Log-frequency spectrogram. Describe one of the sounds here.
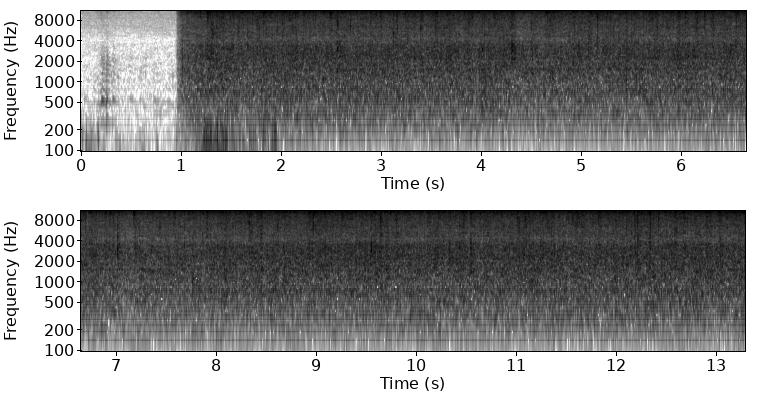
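Steady wind rushes through leaves.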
